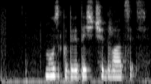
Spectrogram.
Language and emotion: Russian, neutral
